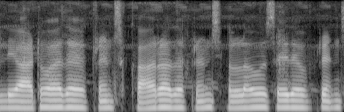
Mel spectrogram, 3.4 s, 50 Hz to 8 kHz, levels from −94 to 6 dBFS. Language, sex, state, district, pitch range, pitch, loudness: Kannada, male, Karnataka, Raichur, 130-140 Hz, 135 Hz, -17 LUFS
